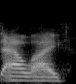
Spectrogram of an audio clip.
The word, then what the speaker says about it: Ally: And again, Ally, is that how you pronounce it? It's Ally.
